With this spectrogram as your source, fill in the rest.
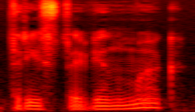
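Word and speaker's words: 300 Win Mag: Многие читатели наверняка знают, что название 300 Винмаг, произносится 300 Винмаг, относится к пуле, которой снаряжается патрон 300 Винчестер Магнум 7,62 на 67 мм.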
